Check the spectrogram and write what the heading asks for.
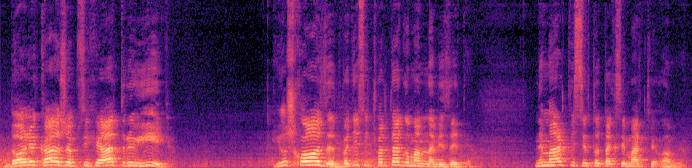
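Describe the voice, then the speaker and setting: A woman's voice: a little high, animated, normal speed, low-quality recording. A middle-aged or older woman with a Ukrainian accent and slurred, toothless articulation, chatting casually and folksily to viewers in a rambling eating vlog. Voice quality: slurred articulation from missing teeth.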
